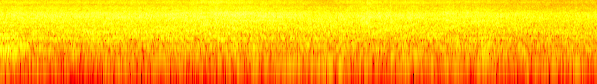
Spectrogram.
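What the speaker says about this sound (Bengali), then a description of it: "কি ফুটছে লঙ্কা! পাঁচফোড়ন দিয়ে কাঁচা লঙ্কা দিয়ে দিলাম।" Green chilies and five-spice seeds sizzle in hot oil, a loud, dense, steady hiss with faint crackles, close and continuous, with no voices.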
